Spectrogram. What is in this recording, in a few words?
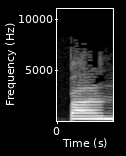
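"ban", pinyin, first tone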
